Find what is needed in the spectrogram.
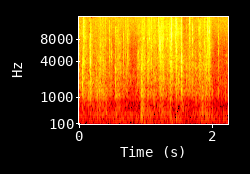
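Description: Paper rustling and crinkling in quick, irregular crackles as a sheet of white paper is taken out of a card kit.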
